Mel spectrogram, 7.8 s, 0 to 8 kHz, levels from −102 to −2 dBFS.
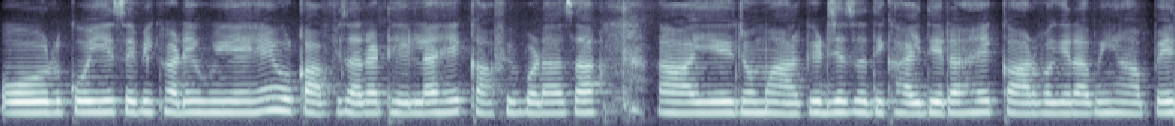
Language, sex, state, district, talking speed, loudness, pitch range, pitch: Hindi, female, Bihar, Gopalganj, 205 wpm, -15 LUFS, 220-230 Hz, 225 Hz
